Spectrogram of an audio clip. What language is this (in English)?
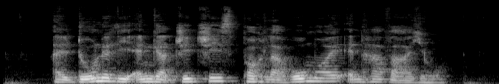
Esperanto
